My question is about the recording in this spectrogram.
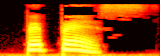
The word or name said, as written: pepes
